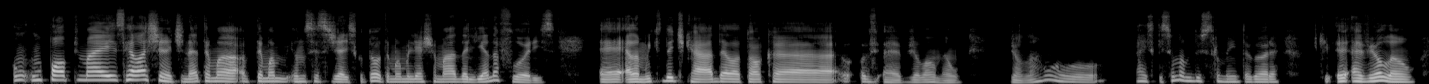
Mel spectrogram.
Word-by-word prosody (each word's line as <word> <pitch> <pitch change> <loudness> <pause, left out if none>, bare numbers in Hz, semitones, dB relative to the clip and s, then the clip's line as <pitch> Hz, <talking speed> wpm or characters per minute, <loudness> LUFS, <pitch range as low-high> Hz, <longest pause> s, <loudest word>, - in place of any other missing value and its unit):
um 200 0 -2
um - - -2
pop 200 0 +3
mais 200 0 +4
relaxante, 200 - +3
né. 130 +2 +1
Tem 155 +2 -2
uma 135 -2 +3
tem 150 - +1
uma 140 0 +1
m 135 -1 -4
eu 130 - -1
não 130 - -3
sei 140 +2 -5
se 135 +2 -5
já 125 - +3
escutou, 155 +7 -1
tem 125 - -6
uma 125 0 -2
mulher 125 +1 -1
chamada 125 -2 0
Liana 130 +11 0
Flores, 100 - -3 0.5
eh, 115 0 +2
ela 115 +3 +6
é - - +5
muito 130 +5 -3
dedicada, 130 -5 +2
ela 125 -2 +4
toca 120 +1 -2 0.6
o - - -9
o - - -2
vi 120 0 -9
eh, 100 -2 -4
violão 105 +3 -5
não. 95 0 -8 0.5
Violão 105 - -7
ou 130 - -5 0.4
ai, 150 - -4
esqueci 140 +6 -9
o - - -2
nome 190 -5 -2
do 155 - -3
instrumento 125 -4 -6
agora, 120 0 -1 0.4
que - - -10
é 145 0 +4
é - - +5
violão, 130 -6 +4
130 Hz, 205 wpm, -24 LUFS, 120-155 Hz, 0.6 s, ela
